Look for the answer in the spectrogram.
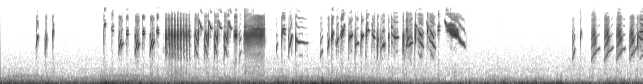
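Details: Master and novice European goldfinches singing reclamo, the novice having copied the master's song from a CD; rapid liquid twitters, a harsh buzzy stretch midway, more chattering phrases, then a last short burst, low background hum.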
